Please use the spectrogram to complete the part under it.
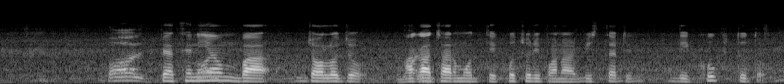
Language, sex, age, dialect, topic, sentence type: Bengali, male, 25-30, Northern/Varendri, agriculture, statement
